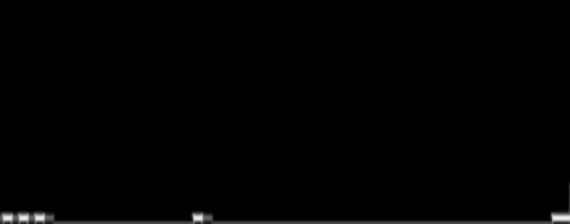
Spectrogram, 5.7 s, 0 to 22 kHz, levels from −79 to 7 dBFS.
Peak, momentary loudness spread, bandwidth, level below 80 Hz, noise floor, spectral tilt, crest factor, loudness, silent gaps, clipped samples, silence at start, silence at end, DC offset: 0 dBFS; 7 LU; 1.1 kHz; -74 dBFS; under -90 dBFS; -9 dB/octave; 14 dB; -10 LUFS; none; under 0.1%; 0.05 s; 0 s; under 0.1%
